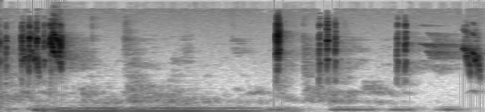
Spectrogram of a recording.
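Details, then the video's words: Happy budgerigar chirping: a quick cluster of bright high chirps at the start, then a low humming drone, followed by more sharp chirps and short chattering notes toward the end. "Happy budgie chirping sound"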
